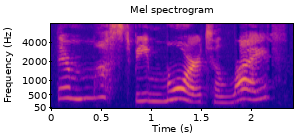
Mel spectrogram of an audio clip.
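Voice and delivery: put-on dramatic fed-up declaration for children; grumbling complaint. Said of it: "it grumbled".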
